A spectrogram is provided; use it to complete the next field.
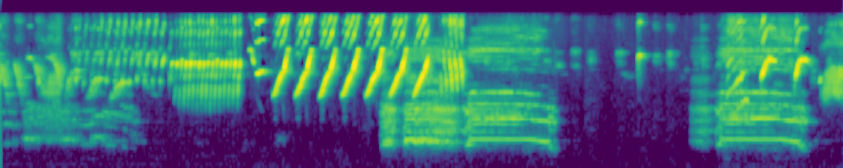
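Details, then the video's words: Canary lure song for training young or stalled canaries: chattering trills, a steady buzz, loud rising sweeps, then long harmonic tones, a pause and a final burst of sweeps. "Canary Singing Training, Kenari Gacor Ngerol Panjang,Pancingan Kenari Macet, Masteran Kenari Paud"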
